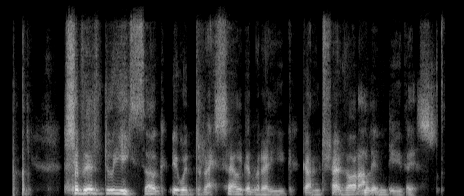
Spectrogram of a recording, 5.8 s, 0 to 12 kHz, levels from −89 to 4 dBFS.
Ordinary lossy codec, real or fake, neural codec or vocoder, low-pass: Opus, 64 kbps; fake; codec, 24 kHz, 1.5 kbps, HILCodec; 10.8 kHz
